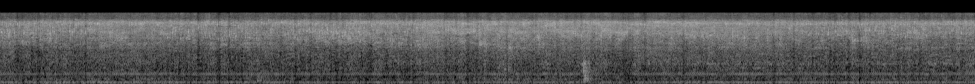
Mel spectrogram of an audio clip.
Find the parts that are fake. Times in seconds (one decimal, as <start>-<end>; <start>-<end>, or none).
0.9-1.7; 4.2-8.1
